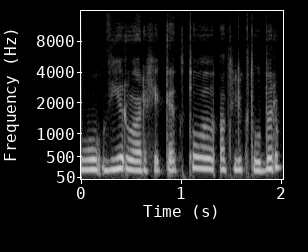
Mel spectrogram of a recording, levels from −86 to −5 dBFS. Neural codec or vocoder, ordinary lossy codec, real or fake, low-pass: codec, 32 kHz, 1.9 kbps, SNAC; Opus, 24 kbps; fake; 14.4 kHz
